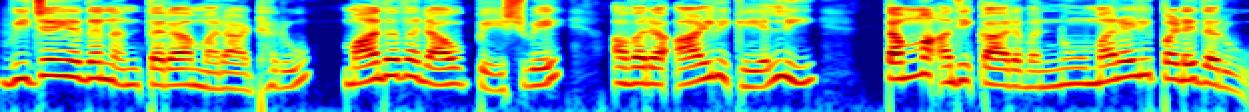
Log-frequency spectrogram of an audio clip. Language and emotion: Kannada, neutral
